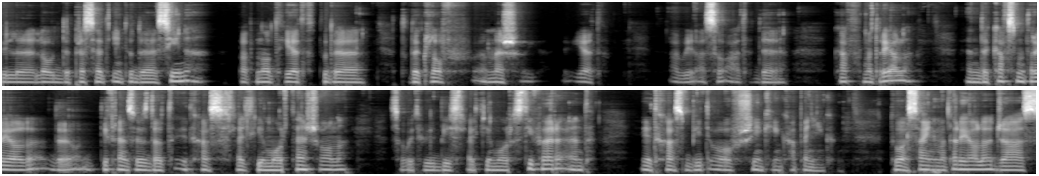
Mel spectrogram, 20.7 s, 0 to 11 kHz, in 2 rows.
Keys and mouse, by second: 9.6-18.6 middle drag, 18.6 right click, 18.7-20.5 middle drag, 19.5 alt+a, 20.5 drag.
